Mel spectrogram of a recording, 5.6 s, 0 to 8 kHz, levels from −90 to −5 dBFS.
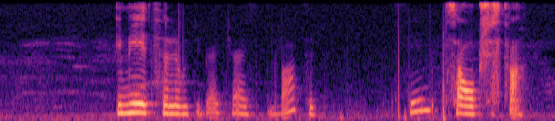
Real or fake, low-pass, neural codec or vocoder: real; 7.2 kHz; none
